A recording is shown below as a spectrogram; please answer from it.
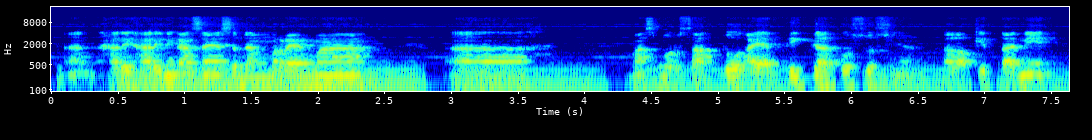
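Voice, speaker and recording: A man leading a devotional, responding calmly and encouragingly after a testimony. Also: lowish voice, measured pace, over music. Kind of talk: short sermon response. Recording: roomy, distant, noisy audio.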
